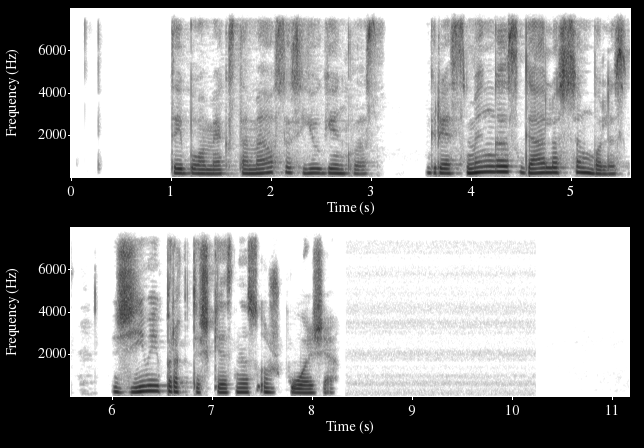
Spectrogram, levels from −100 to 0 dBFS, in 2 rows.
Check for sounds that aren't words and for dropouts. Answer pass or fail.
pass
